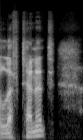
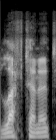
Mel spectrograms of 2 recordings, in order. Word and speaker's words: lieutenant: think he was a leftenant uh that's how the British pronounced that and the Canadians too left tenant instead of Lieutenant um The Americans pronunciation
